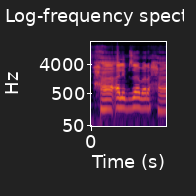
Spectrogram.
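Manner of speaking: closing হা held long; one-alif elongation. Shown as a demonstration. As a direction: stretch the final হা evenly. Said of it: "টান হবে এখানে".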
